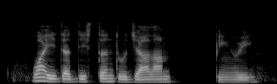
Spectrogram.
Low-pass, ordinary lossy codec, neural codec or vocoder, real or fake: 7.2 kHz; none; none; real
